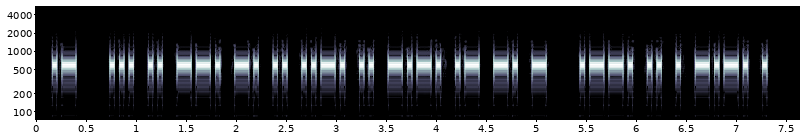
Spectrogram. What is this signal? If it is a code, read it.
Morse code, heard as a keyed tone, about 25 wpm, 600 Hz. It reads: A SIGNIFICANT PIECE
